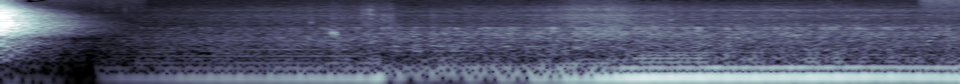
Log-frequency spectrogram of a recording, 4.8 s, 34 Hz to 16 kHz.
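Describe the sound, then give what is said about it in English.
Deep, low rumble of an 8-litre V8 Humvee engine, steady and growing louder partway through. A sharp whooshing sweep is heard at the very start. “could you see yourself driving this to work every day? Too right, an 8-litre V8 Humvee as a ministerial car”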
